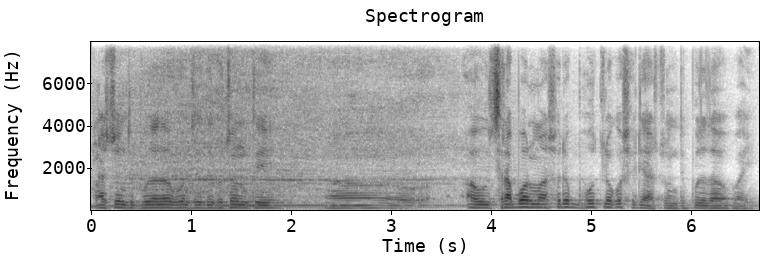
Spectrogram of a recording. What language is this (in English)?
Odia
